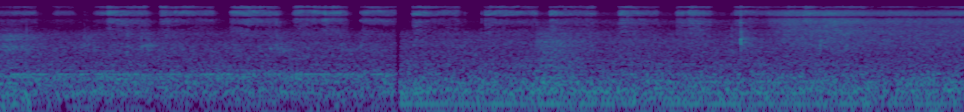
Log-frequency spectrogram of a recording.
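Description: Aerosol spray can hissing in a series of short bursts.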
